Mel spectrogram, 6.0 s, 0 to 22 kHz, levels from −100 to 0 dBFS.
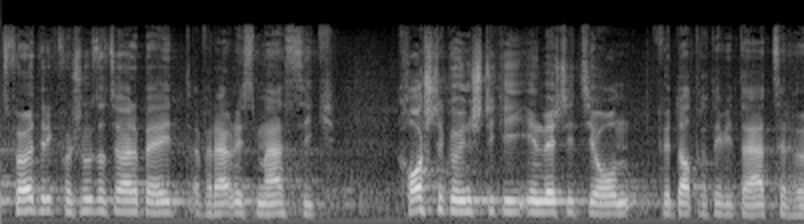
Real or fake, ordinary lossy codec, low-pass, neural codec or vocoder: real; none; 14.4 kHz; none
